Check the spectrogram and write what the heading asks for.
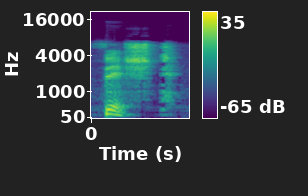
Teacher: Going with no vibration, fish sh has no vibration, but d does. So it sounds like fished, because T has no vibration.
